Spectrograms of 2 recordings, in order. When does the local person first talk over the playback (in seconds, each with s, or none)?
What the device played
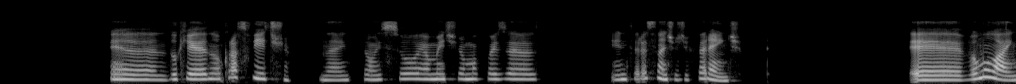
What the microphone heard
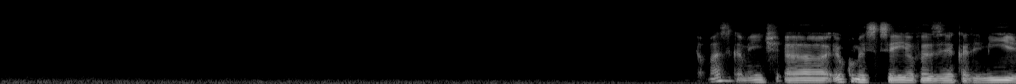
6.9 s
